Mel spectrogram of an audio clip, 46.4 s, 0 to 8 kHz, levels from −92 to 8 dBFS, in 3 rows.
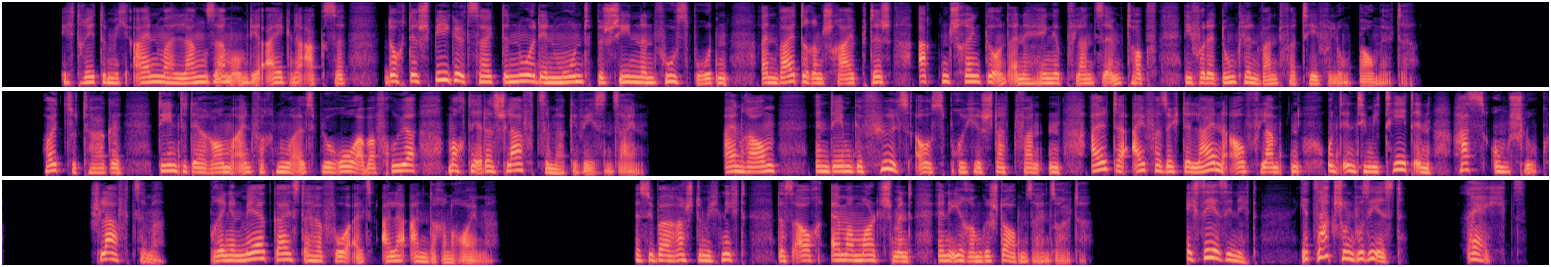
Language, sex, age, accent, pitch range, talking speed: German, female, 40-59, German, 160-210 Hz, 125 wpm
